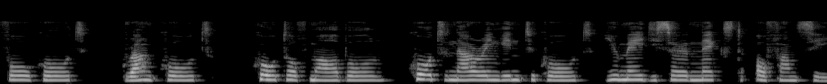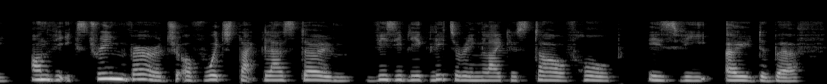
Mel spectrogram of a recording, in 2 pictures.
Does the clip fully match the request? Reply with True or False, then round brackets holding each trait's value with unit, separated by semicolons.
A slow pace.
True (130 wpm)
